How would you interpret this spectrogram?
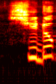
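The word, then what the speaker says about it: pseudo: स्यूडो को ऐसे लिखते हैं पी साइलेंट होता है यहाँ पे।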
